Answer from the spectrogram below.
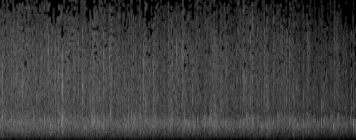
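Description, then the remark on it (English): An audience claps their hands together, a dense, steady wash of many overlapping claps sustained at an even level throughout, with no speech over it. “Can you clap your hands?”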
